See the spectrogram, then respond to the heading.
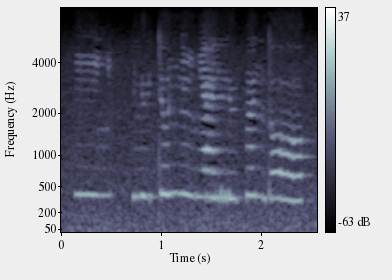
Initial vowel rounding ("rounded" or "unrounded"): unrounded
